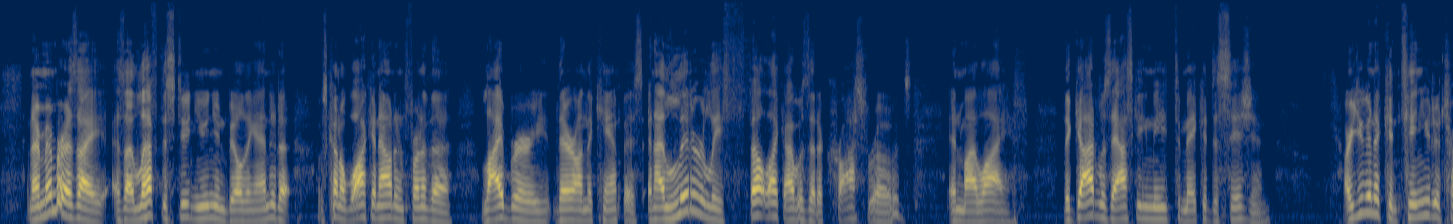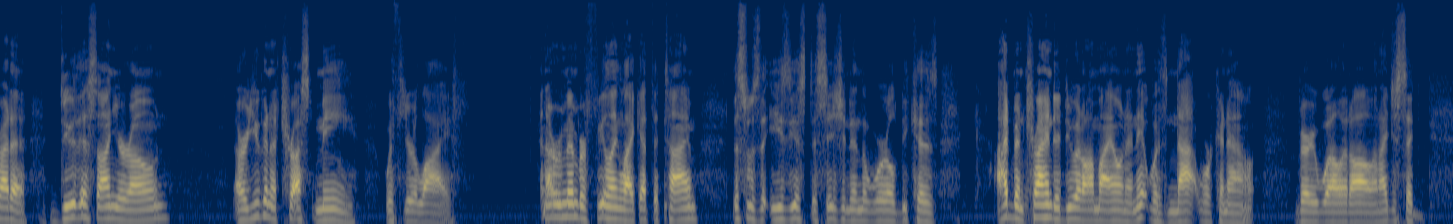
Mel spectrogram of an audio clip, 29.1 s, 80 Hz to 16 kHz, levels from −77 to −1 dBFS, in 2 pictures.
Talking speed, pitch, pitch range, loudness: 235 wpm, 135 Hz, 125-155 Hz, -28 LUFS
